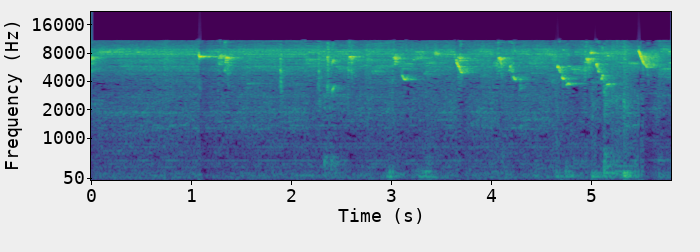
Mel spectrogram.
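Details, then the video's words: Saffron finch (canario basto criollo) singing: after a quiet opening second, bright high chips and quick downslurred notes follow roughly every half second, with a few soft low thumps underneath. "UN CANTO INCREIBLE DE CANARIO BASTO CRIOLLO (FANTASTICO)"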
